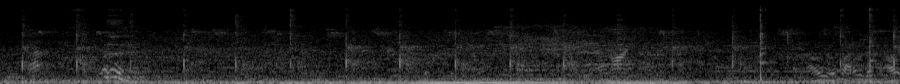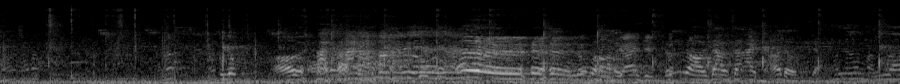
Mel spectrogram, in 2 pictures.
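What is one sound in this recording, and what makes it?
Badminton rackets knock a shuttlecock back and forth outdoors.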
